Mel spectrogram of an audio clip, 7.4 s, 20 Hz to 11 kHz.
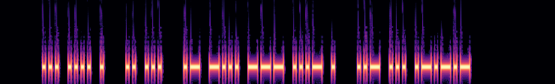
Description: Morse code, heard as a keyed tone, about 28 wpm, 700 Hz. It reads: SHE IS ABOVE US.
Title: Sentences from Top 1000 Words - Review Part 2 - 28wpm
